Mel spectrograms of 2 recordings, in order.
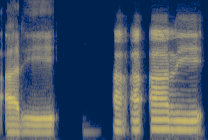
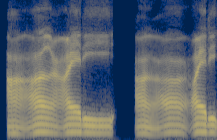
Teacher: Sekarang pakai ain kayak orang keselak.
